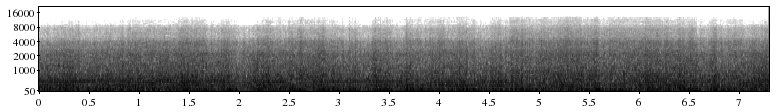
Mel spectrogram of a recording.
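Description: Motorcycle riding at speed, a steady engine hum under heavy wind noise on the microphone.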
